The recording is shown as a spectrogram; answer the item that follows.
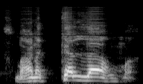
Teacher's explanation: सुब्हानकल्लाहुम्मा, क्योंकि अल्लाह के नाम से पहले कैफ पे जबर है, सुब्हानकल्लाहुम्मा, काफ पे जबर रहने से अल्लाह का नाम मोटा पड़े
